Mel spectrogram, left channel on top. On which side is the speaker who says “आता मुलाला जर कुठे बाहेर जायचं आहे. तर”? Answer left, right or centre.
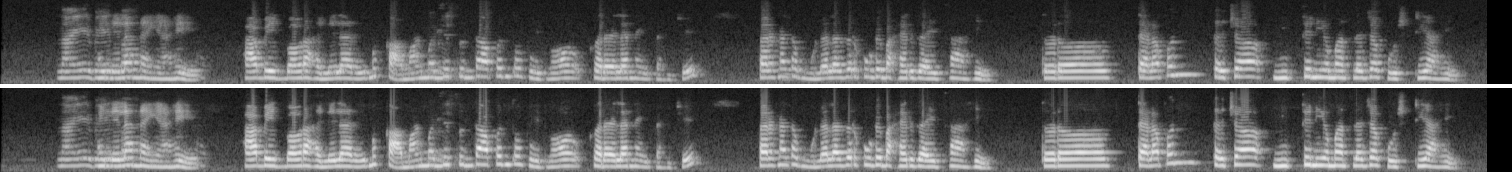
Right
